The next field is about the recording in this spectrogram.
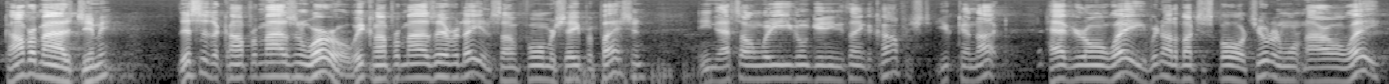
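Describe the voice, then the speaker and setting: A man at a workshop speaking forcefully and a bit preachily. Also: a little high, a little fast. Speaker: workshop participant. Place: conference room. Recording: distant from the mic in a reverberant hall.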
